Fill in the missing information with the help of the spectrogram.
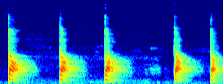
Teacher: Ta is dental, ma is labial, see, lips are closed, ma, and ta, you have to touch the frontal two teeth, almost four, with the tip of the tongue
